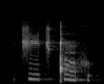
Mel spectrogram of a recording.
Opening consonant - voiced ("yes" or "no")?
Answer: no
